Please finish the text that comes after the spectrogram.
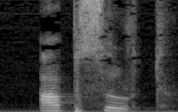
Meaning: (noun) absurdity, nonsense; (adjective) absurd
- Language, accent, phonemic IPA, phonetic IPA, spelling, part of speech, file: Armenian, Eastern Armenian, /ɑpʰˈsuɾd/, [ɑpʰsúɾd], աբսուրդ, noun / adjective, Hy-աբսուրդ.ogg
